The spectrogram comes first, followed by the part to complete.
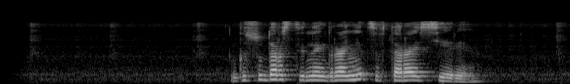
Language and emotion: Russian, neutral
